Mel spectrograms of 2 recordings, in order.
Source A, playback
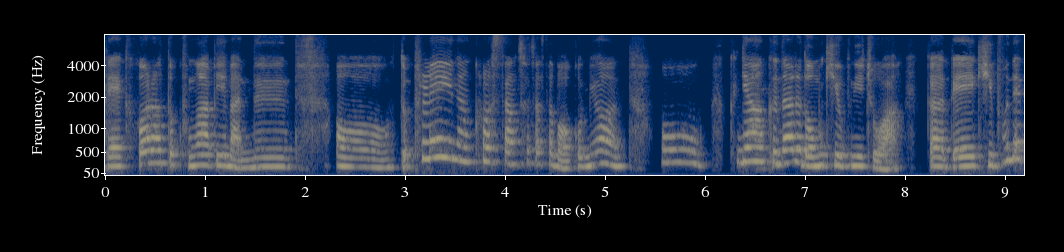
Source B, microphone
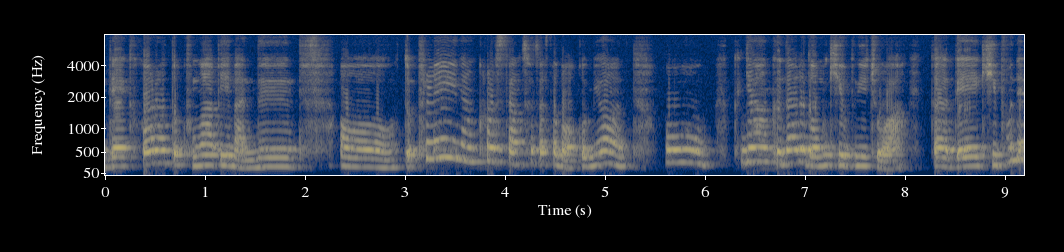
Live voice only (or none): none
